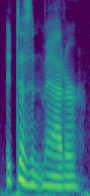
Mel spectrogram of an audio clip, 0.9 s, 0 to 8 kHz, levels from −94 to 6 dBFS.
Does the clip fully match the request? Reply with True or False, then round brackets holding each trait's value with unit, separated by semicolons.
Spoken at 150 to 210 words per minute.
True (200 wpm)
